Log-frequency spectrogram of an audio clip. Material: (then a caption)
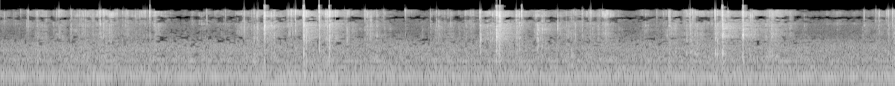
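Soap. A small knife blade, held by a hand with long white nails, carves and shaves a solid, dry bar of gold-coated soap with a cream interior and gold edges. A steady, soft, crunchy scraping runs over a low, constant hum, broken by brief, bright crackles and snaps around the third, fifth and seventh seconds.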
